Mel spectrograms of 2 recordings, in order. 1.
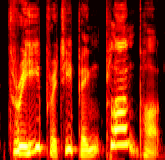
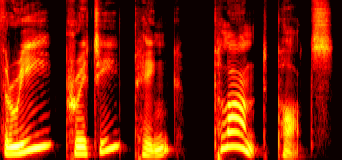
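La phrase est dite à une vitesse rapide. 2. La phrase est dite à une vitesse modérée.

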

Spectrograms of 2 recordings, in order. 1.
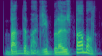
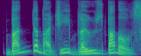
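La phrase est dite au rythme le plus rapide. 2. La phrase est dite à un rythme plus rapide. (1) "Encore plus vite!" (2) "plus vite!"

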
